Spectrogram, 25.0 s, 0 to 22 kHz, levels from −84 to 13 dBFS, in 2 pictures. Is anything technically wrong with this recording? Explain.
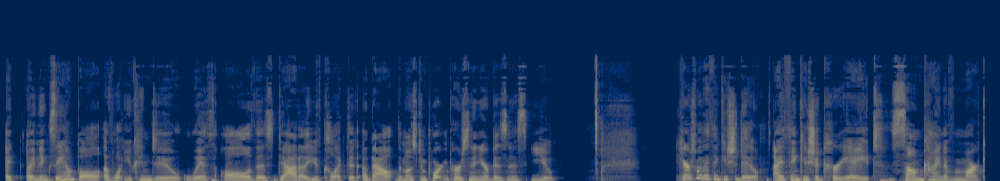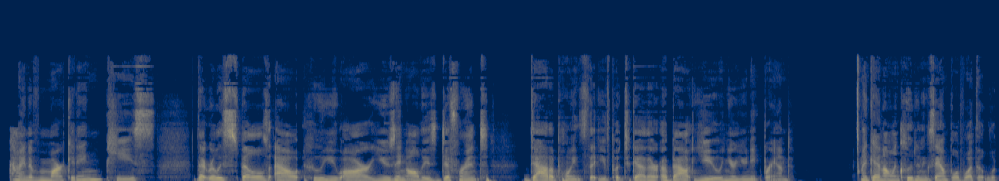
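Yes, there's a stream reconnect between 12.31 and 13.37 s. The speech drops to silence for about 274 ms, then comes back roughly 0.79 s earlier than where it cut off, so you hear a short stretch repeated. That's the connection breaking, the player reconnecting and spinning up a fresh decoder mid-stream, with the server resending a recent burst. The restart comes in softly for the first frame or so rather than at full level.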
